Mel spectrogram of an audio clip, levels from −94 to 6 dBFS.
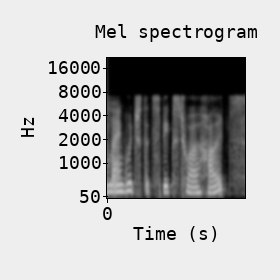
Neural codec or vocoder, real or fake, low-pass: none; real; 7.2 kHz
